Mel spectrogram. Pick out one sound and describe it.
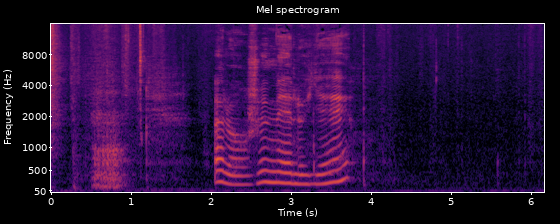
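Card stock slides and rustles under a hand.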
